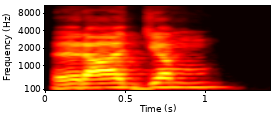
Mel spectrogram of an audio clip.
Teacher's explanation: राज्यम, ज पर हमको थोड़ा सा बल लगाना है। राज्यम, य पर जो अनुस्वार है उसका उच्चारण हमें म ले आना है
